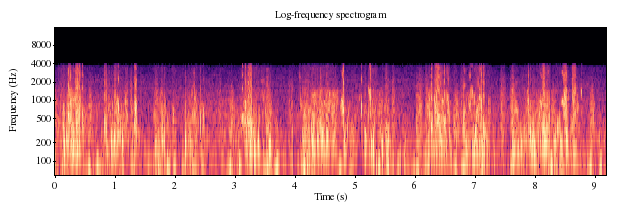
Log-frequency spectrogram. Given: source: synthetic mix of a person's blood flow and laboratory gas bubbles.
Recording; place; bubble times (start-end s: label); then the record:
Doppler ultrasound of blood flow; subclavian vein
0.04-0.54 s: bubbles
0.81-1.23 s: bubbles
1.63-1.88 s: bubbles
1.94-2.02 s: bubbles
2.15-2.52 s: bubbles
3.08-3.66 s: bubbles
4.07-5.62 s: bubbles
6.18-6.72 s: bubbles
6.77-7.33 s: bubbles
7.58-8.26 s: bubbles
8.28-8.82 s: bubbles
From the record:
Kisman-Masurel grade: 333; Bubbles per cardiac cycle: rolling drumbeat, 9 or more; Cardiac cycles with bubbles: 50 to 99%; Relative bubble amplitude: loud (0.450 to 0.775); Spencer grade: 3 (all of the cardiac periods contain showers or single bubble signals, but not dominating or overriding the cardiac motion signals); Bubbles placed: anywhere in the cardiac cycle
